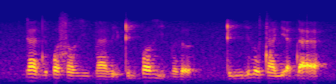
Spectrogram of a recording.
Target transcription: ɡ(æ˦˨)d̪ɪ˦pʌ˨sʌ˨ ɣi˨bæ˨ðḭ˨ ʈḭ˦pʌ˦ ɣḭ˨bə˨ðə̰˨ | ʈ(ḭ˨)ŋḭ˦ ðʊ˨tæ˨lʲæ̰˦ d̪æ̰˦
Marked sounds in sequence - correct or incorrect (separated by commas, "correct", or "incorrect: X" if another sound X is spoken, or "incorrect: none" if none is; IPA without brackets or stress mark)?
correct, correct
